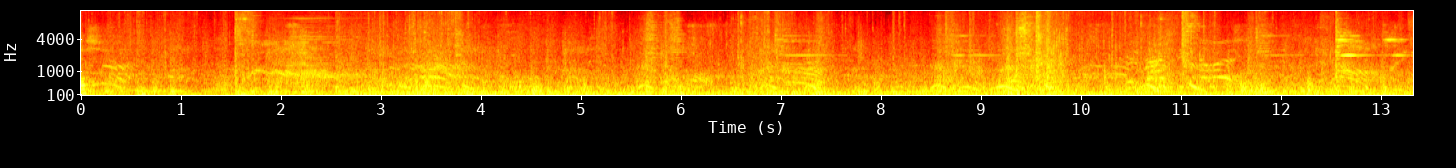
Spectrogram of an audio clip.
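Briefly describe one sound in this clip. A battle rumbles on all around.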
